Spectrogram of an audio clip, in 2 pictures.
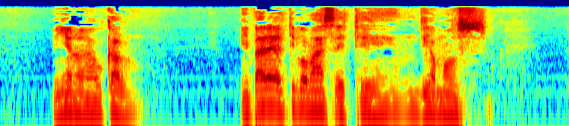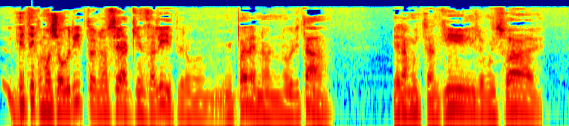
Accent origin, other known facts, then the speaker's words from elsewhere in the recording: Uruguay; En la dictadura, en el año 73, generó muchas cosas en mi país.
